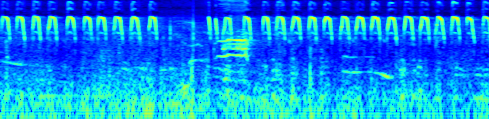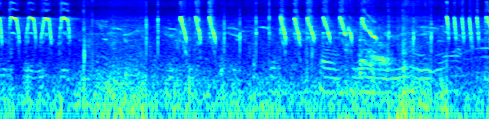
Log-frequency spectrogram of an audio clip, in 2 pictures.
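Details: Decoy recording of the bar-winged prinia (cigun), played to make other birds sing and trill: bursts of rapid, high, evenly spaced ticking notes with brief gaps, plus scattered lower chirps and whistles in the background.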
